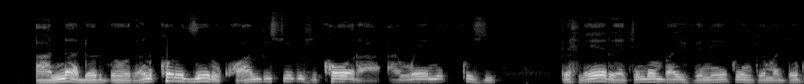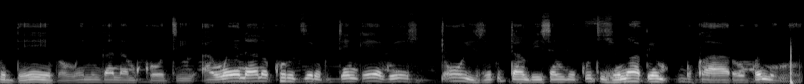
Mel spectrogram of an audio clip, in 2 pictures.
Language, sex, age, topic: Ndau, male, 18-24, health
